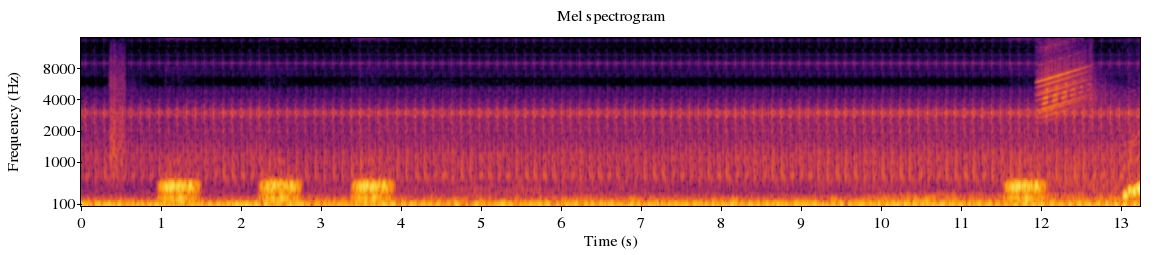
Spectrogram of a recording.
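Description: A video game gives short bright chimes several times.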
